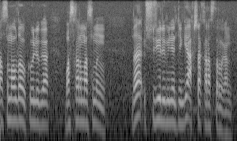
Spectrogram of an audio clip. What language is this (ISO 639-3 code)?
kaz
